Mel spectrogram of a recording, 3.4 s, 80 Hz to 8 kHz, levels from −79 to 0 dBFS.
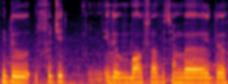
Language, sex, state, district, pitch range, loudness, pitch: Kannada, male, Karnataka, Dakshina Kannada, 125-135 Hz, -17 LUFS, 130 Hz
